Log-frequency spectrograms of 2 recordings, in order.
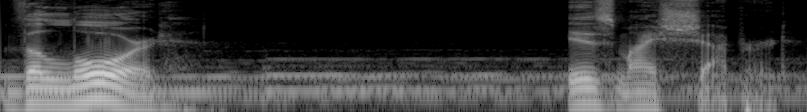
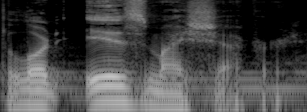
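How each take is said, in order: First: The stress is on the word Lord. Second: The stress is on the word is.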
